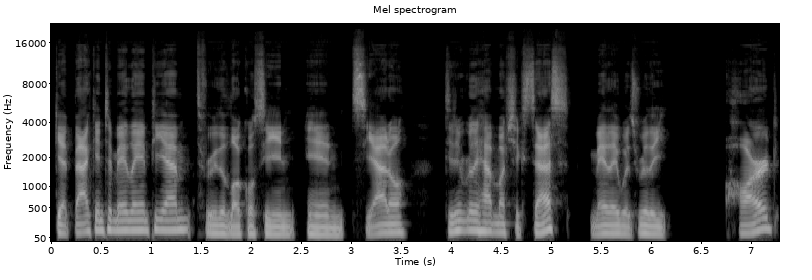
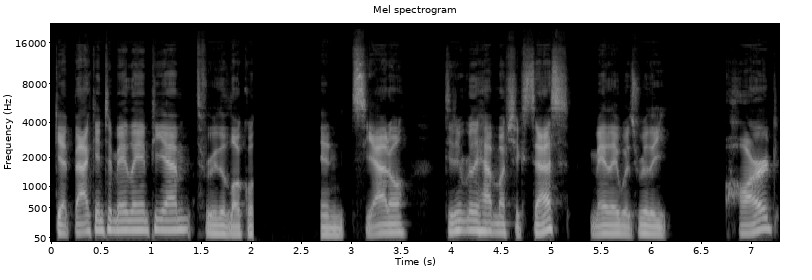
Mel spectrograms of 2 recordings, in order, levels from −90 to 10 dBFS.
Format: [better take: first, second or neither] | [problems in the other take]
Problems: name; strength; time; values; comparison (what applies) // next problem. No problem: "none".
first | audio cutting out; at 2 s for 0.5 s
